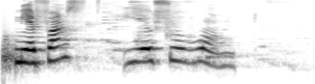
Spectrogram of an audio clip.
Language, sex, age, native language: Icelandic, female, 5, Icelandic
